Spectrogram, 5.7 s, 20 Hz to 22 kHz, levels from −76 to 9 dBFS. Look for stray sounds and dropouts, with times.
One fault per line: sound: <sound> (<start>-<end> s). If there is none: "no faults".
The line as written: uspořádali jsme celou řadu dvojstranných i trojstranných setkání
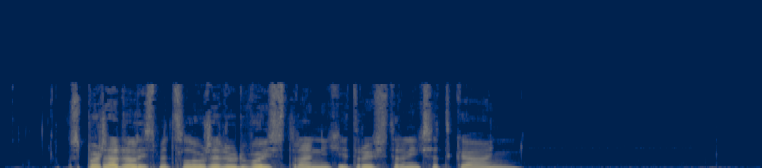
no faults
